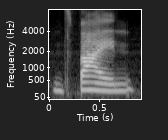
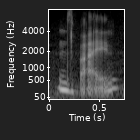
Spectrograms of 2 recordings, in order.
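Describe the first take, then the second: First: Said in the usual way. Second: It's fine dropped to a much softer murmur; quiet resignation. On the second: Real, not acted. Repeating to herself after the argument, softly resigned.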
